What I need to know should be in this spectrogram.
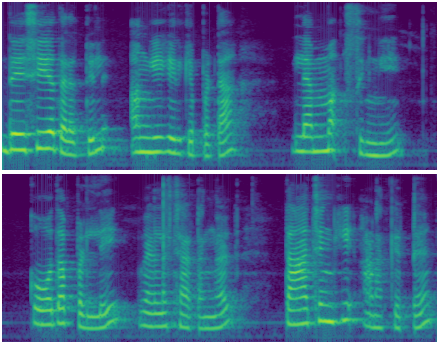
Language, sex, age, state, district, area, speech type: Malayalam, female, 30-45, Kerala, Wayanad, rural, read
